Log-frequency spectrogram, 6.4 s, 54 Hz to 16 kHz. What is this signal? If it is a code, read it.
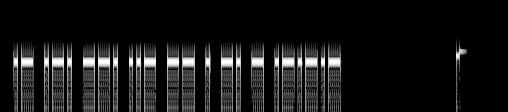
Morse code, heard as a keyed tone, about 25 wpm, 700 Hz. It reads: ARGUMENT.
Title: Sentences from Top 1400 Words 25wpm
